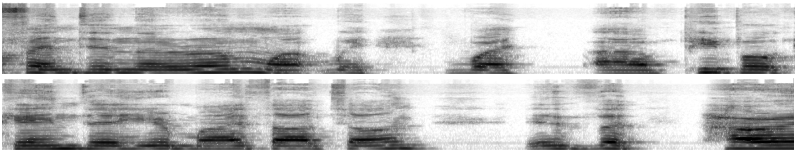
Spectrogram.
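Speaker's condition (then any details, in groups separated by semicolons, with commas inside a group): Cerebral palsy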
